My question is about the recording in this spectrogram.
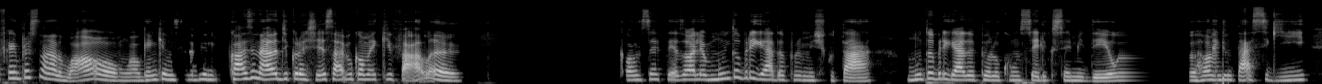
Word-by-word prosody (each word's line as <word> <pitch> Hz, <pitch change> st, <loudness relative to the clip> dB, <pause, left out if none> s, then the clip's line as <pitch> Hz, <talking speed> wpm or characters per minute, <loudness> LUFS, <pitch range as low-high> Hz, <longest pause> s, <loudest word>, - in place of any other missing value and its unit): ficar 285 Hz, -, -1 dB
impressionada: 280 Hz, -, 0 dB
"Uau, 185 Hz, 0 st, +2 dB
alguém 190 Hz, +4 st, -3 dB
que 245 Hz, -, 0 dB
não 220 Hz, -, 0 dB
sabe 220 Hz, +2 st, -5 dB
ni 215 Hz, 0 st, -4 dB
quase 245 Hz, +5 st, +4 dB
nada 240 Hz, 0 st, +7 dB
de 255 Hz, +1 st, -3 dB
crochê 235 Hz, -2 st, +1 dB
sabe 240 Hz, 0 st, 0 dB
como 235 Hz, -1 st, 0 dB
é 230 Hz, -, -2 dB
que 235 Hz, +1 st, -8 dB
fala?" 185 Hz, -5 st, +3 dB, 1.6 s
Com 205 Hz, +1 st, -1 dB
certeza. 230 Hz, -1 st, -3 dB
Olha, 225 Hz, 0 st, +3 dB
muito 250 Hz, +8 st, -1 dB
obrigada 245 Hz, -9 st, +1 dB
por 205 Hz, +1 st, -8 dB
me 190 Hz, -1 st, -4 dB
escutar. 175 Hz, -3 st, +1 dB, 0.3 s
Muito 230 Hz, +6 st, -2 dB
obrigada 215 Hz, -6 st, +3 dB
pelo 195 Hz, -1 st, -2 dB
conselho 190 Hz, -1 st, -4 dB
que -, -, -8 dB
você 185 Hz, -, -3 dB
me 180 Hz, -1 st, -2 dB
deu. 160 Hz, +1 st, 0 dB, 0.7 s
Eu 185 Hz, -, -1 dB
realmente 210 Hz, +3 st, 0 dB
vou 210 Hz, -, -4 dB
tentar 195 Hz, -1 st, +2 dB
seguir 200 Hz, +1 st, -5 dB
215 Hz, 170 wpm, -23 LUFS, 190-235 Hz, 1.6 s, nada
